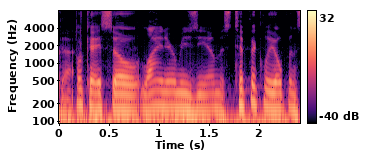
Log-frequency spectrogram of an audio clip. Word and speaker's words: Lyon Air Museum: Lion Air Museum, spelled with a Y, Lyon Air Museum.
